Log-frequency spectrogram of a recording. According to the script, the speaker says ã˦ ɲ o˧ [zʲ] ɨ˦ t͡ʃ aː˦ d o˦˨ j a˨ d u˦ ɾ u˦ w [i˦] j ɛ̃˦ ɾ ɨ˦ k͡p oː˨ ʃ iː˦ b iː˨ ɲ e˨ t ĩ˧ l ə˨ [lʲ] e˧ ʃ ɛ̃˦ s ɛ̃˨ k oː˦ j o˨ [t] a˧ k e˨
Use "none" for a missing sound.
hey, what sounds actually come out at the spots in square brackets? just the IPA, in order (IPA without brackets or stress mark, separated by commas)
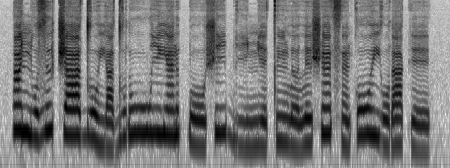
z, i˦, l, ɾ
